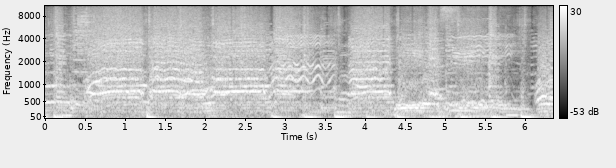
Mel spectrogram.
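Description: Gospel praise team singing a worship song in harmony over band accompaniment with a steady bass and drum beat; the voices bend through a wavering run of notes a little past the middle.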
